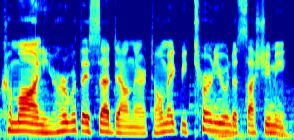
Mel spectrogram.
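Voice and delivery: ordinary delivery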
